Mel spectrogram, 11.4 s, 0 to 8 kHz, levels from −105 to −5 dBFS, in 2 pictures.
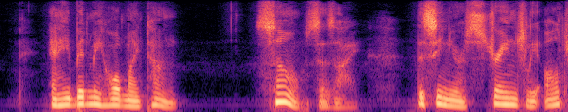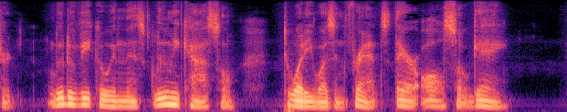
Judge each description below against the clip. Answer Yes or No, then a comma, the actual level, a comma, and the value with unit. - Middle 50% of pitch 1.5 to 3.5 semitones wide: No, average, 4.6 semitones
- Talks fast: No, average, 155 wpm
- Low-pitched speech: Yes, low, 110 Hz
